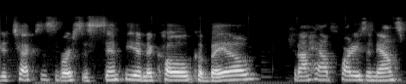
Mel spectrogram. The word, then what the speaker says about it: Cabello: And are you Miss Cabel? Yes. Am I pronouncing your last name right? Yes. Thank you. I'm always the double L's always throw me off.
